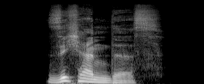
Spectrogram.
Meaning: strong/mixed nominative/accusative neuter singular of sichernd
- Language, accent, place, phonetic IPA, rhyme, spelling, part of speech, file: German, Germany, Berlin, [ˈzɪçɐndəs], -ɪçɐndəs, sicherndes, adjective, De-sicherndes.ogg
